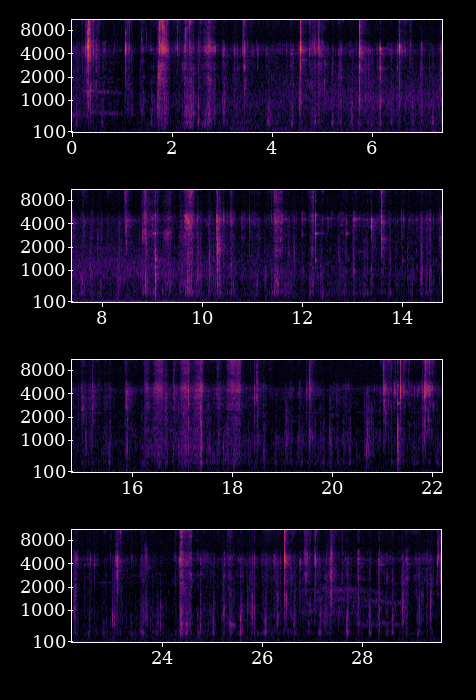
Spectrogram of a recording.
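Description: Close-miked eating: a person chewing and biting soft pressed tofu skin and rice, with many small wet mouth clicks and smacks. A louder low rumble comes in for a few seconds about a third of the way through.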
